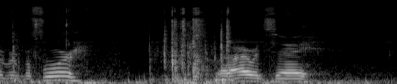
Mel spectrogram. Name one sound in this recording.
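A heavy metal part clunks onto a wooden bench.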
